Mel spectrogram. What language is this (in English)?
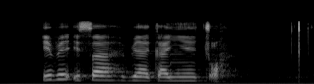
Northern Sotho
